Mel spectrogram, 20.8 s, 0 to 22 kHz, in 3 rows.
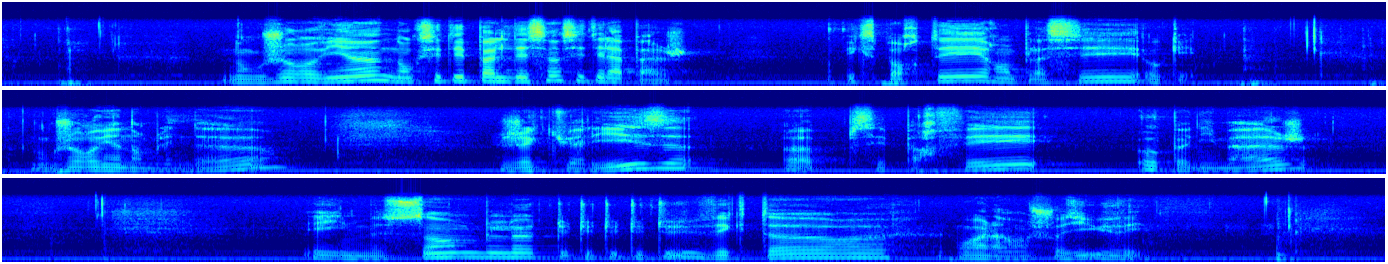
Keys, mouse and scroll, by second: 0.1 Tab, 2.9 click, 4.3 click, 5.4 click, 6.9 Tab, 9.6 click, 11.6 click, 12.7 click, 14.3-14.8 scroll down 1, 17.1 click, 19.5 click, 19.9-20.5 scroll down 1.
